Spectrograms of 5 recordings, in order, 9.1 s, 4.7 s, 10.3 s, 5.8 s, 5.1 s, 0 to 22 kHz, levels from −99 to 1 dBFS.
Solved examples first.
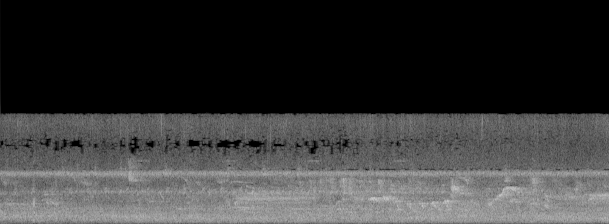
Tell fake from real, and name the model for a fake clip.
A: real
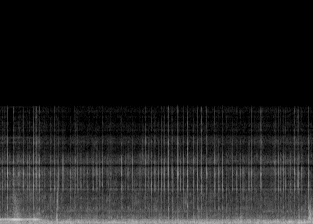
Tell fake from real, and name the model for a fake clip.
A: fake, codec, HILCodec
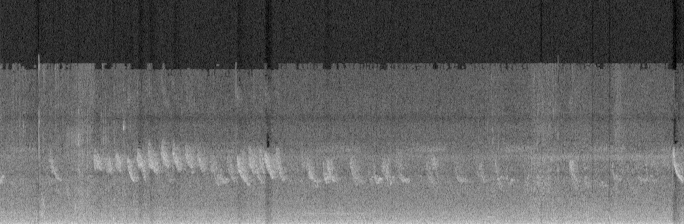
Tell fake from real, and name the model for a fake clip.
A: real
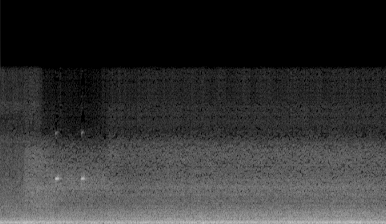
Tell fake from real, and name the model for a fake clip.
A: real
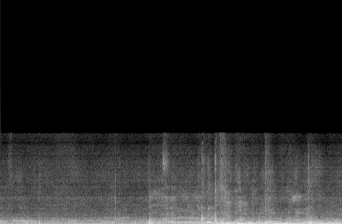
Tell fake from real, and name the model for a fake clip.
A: fake, codec, SNAC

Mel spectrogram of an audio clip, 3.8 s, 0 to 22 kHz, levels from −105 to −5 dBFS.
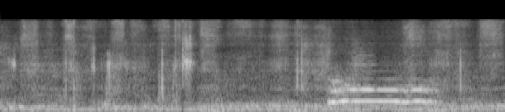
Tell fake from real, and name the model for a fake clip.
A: fake, codec, SNAC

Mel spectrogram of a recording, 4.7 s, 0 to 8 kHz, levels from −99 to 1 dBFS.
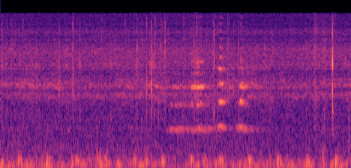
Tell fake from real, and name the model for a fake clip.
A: fake, vocoder, Vocos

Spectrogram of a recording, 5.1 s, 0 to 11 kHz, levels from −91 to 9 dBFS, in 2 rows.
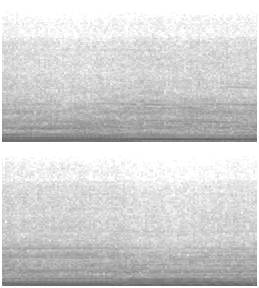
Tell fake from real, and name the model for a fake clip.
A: real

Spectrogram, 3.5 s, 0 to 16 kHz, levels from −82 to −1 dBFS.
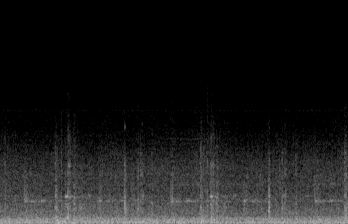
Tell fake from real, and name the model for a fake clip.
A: real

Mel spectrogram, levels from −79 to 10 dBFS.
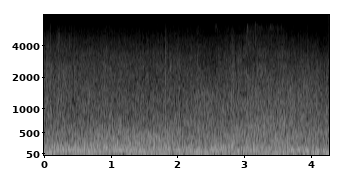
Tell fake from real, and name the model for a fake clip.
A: fake, vocoder, BigVGAN v2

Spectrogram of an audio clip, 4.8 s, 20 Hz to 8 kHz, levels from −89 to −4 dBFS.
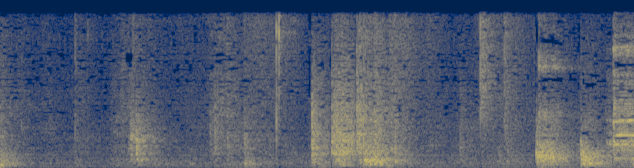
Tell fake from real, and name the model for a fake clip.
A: real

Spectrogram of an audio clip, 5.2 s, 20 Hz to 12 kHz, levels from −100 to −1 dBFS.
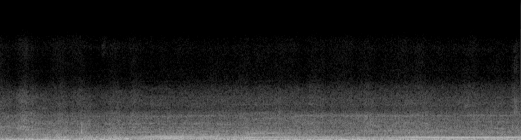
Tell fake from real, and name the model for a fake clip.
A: fake, autoencoder, DAC-VAE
